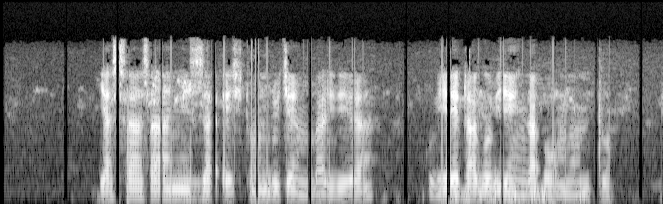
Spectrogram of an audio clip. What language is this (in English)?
Ganda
